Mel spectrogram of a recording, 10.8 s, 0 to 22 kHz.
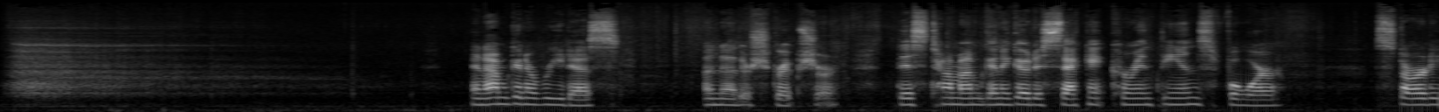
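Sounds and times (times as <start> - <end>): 
deep breath out: 0.0 - 2.6
speech: 3.6 - 4.7, 5.3 - 9.7, 10.3 - 10.7.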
